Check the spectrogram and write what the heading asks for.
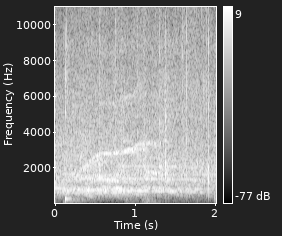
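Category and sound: crowd, applause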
